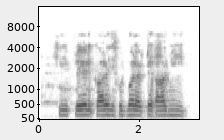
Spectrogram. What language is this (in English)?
English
